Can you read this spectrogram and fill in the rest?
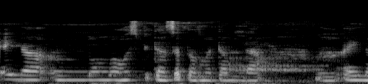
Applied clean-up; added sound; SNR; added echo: classical method WPE with log-MMSE.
